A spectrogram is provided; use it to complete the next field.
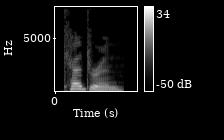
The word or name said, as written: Kedron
